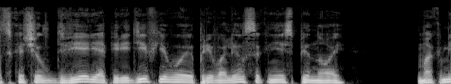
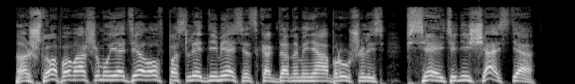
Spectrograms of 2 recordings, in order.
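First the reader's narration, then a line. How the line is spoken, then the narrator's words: Shouted. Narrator (Russian): Макмиллан выкрикнул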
